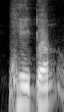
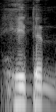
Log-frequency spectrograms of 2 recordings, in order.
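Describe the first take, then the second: First: হিডন ending in "don", not "den"; o in last syllable. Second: হিডেন with an e in the last syllable; mistaken e vowel. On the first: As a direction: end হিডন on an o sound. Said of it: "হিডন উচ্চারিত হয়". (হিডন, শেষে ডন উচ্চারণ) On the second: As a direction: end হিডেন on "den". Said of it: "হিডেন না". (হিডেন, শেষে ডেন বলে ভুল উচ্চারণ) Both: Shown as a demonstration.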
